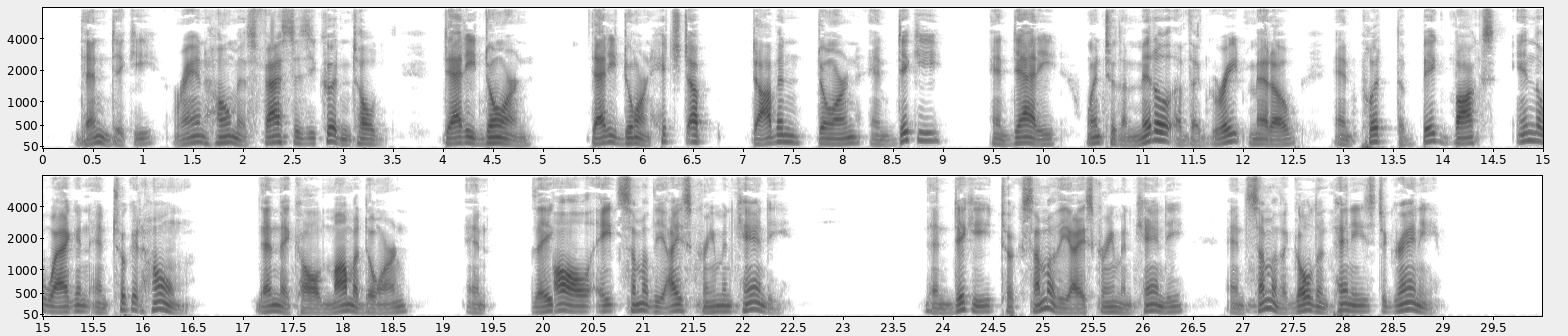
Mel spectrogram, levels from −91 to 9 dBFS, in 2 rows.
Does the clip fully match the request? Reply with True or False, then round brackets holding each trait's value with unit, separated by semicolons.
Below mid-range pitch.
True (115 Hz)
